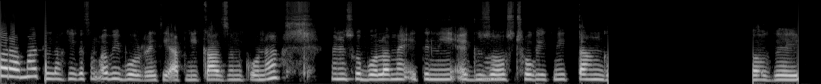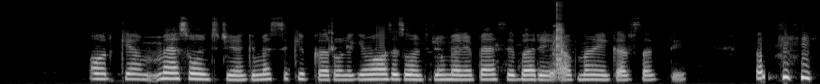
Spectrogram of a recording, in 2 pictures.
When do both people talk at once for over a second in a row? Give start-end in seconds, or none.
none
